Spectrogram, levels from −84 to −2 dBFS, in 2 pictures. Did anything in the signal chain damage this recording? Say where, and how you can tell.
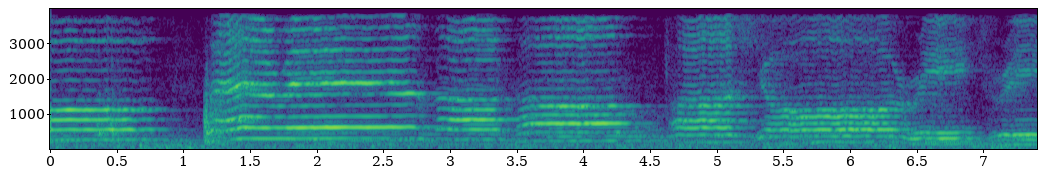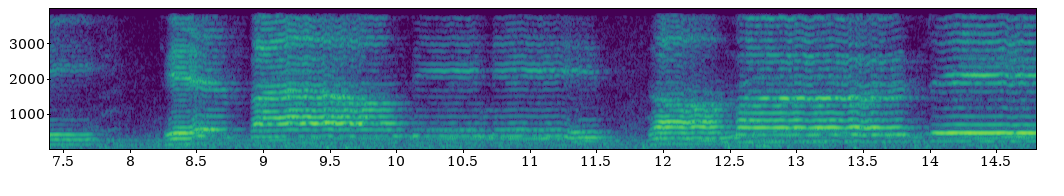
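No, nothing along the signal chain audibly damages this audio, and the signal stays continuous and intact throughout.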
